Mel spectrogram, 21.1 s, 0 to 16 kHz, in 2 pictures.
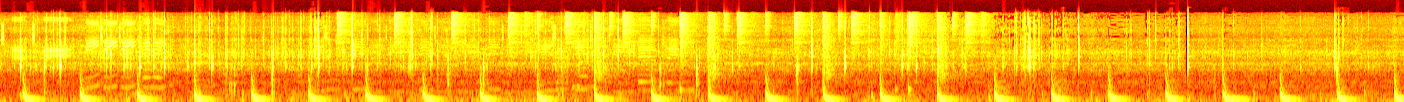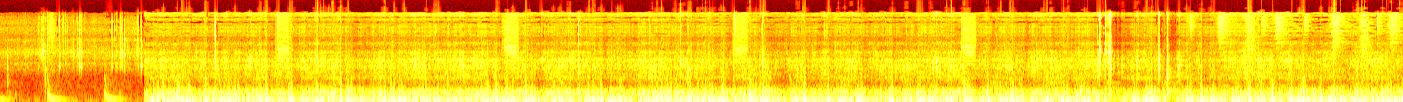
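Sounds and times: bike rattling over gravel: 0:00.0 - 0:09.0, 0:10.0 - 0:21.0
low repeating thump: 0:00.2 - 0:21.0
wind buffeting microphone: 0:11.5 - 0:21.0.

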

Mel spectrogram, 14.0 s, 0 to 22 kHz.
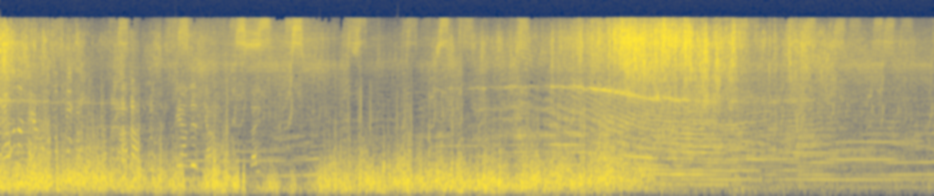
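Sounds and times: loud rough rushing noise: 0:00.0 - 0:14.0
model airplane droning buzz: 0:00.0 - 0:14.0.

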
